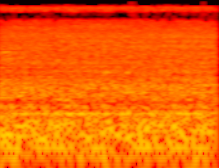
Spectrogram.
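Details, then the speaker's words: Tesla Cybertruck an hour after supercharging, parked: loud steady cooling fan roar nonstop, then cuts out; service logs show louver disconnected and grille shutter blockage, shutters stuck closed. "I supercharged it over there and I supercharged it maybe like an hour ago and we've been sitting here and this thing is just was loud nonstop like the vents down there we're still closed"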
